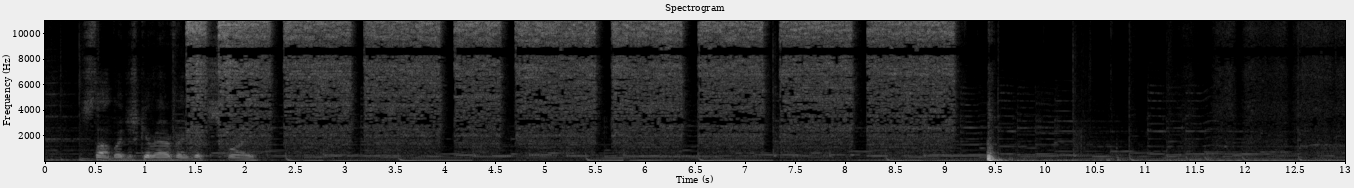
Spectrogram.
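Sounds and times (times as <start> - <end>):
aerosol spray hissing: 1.4 - 9.2, 11.6 - 13.0.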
